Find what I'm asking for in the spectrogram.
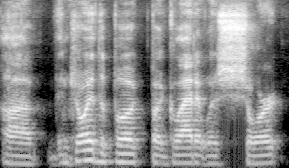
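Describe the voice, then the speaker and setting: A man with a mid-pitched voice chats casually as a book show co-host. He works through his opinions aloud, qualifying them as he goes in long, winding points. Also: fairly even intonation, a little slow, fairly bright tone. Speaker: podcast co-host.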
